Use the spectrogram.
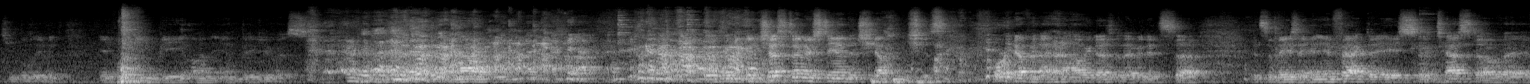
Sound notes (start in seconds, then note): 3.1 laughs; 9.3 chuckles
